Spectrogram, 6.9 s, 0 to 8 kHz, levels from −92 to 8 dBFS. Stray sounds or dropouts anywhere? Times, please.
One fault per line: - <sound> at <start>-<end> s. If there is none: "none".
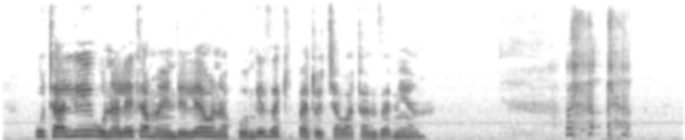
- cough at 5.0-6.3 s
